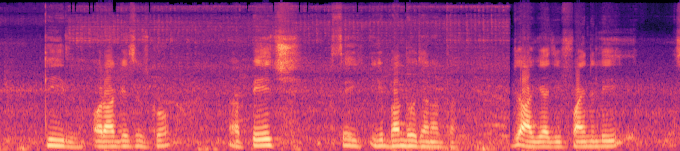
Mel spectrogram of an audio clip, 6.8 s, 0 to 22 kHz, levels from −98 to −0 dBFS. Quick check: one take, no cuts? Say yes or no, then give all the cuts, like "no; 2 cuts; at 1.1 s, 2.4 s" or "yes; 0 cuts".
no; 1 cut; at 5.1 s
